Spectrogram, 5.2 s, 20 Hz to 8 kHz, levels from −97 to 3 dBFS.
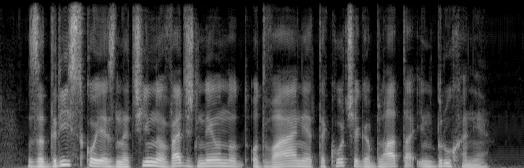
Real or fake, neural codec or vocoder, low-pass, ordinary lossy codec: real; none; none; none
